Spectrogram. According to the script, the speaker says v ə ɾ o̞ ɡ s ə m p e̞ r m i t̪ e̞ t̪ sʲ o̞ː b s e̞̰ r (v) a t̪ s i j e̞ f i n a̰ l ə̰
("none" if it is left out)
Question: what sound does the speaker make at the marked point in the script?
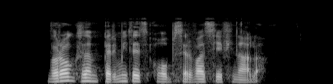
v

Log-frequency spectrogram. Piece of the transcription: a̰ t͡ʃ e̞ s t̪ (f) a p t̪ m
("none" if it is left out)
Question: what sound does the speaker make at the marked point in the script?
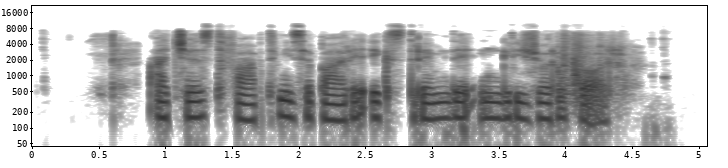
f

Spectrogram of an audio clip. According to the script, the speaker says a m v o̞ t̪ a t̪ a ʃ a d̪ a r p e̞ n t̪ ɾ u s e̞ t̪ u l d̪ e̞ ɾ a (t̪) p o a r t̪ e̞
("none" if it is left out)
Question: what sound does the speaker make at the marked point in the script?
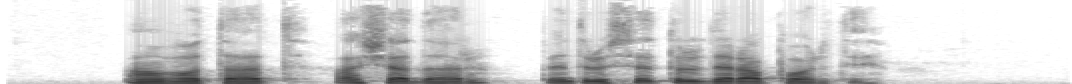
none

